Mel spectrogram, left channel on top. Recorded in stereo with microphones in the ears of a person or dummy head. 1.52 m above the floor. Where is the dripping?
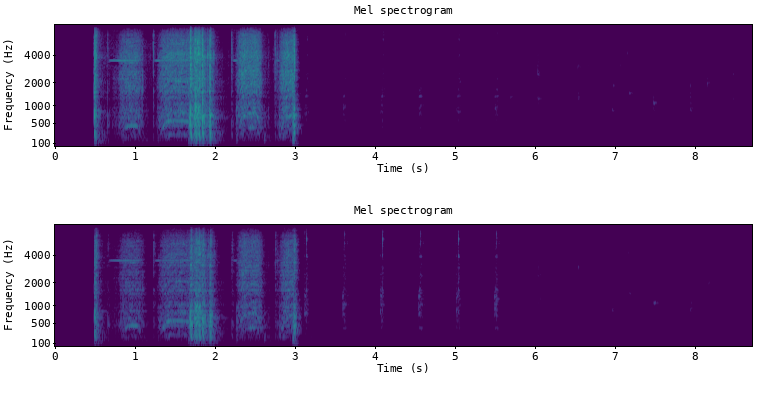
40° left (ahead or behind), 1.9 m.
